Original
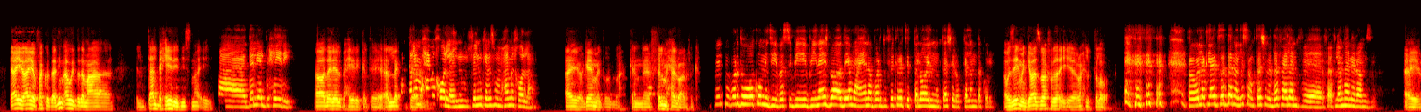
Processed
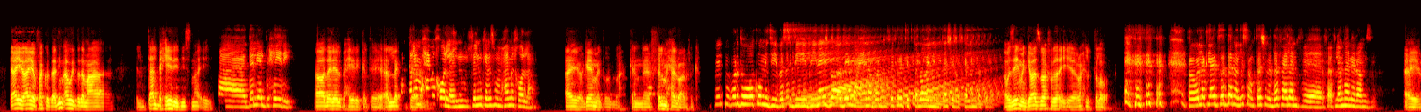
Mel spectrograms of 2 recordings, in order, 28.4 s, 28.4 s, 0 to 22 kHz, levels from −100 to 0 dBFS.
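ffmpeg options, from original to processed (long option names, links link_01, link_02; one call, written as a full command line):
ffmpeg -i in.wav -filter_complex "[0:a]asettb=1/sr,asplit=3[link_01][link_02][link_03];[link_01]atrim=end=15.504[link_04];[link_02]atrim=start=15.5:end=20.12,asetpts=PTS-STARTPTS,afade=type=in:duration=0.004:curve=qsin,afade=type=out:start_time=4.616:duration=0.004:curve=qsin,asplit=8[link_05][link_06][link_07][link_08][link_09][link_10][link_11][link_12];[link_06]adelay=115,afreqshift=82,volume=-8dB[link_13];[link_07]adelay=230,afreqshift=164,volume=-12.7dB[link_14];[link_08]adelay=345,afreqshift=246,volume=-17.5dB[link_15];[link_09]adelay=460,afreqshift=328,volume=-22.2dB[link_16];[link_10]adelay=575,afreqshift=410,volume=-26.9dB[link_17];[link_11]adelay=690,afreqshift=492,volume=-31.7dB[link_18];[link_12]adelay=805,afreqshift=574,volume=-36.4dB[link_19];[link_05][link_13][link_14][link_15][link_16][link_17][link_18][link_19]amix=inputs=8:normalize=0,atrim=end_sample=203742[link_20];[link_03]atrim=start=20.116[link_21];[link_04][link_20]acrossfade=duration=0.004:curve1=hsin:curve2=qsin[link_22];[link_22][link_21]acrossfade=duration=0.004:curve1=qsin:curve2=hsin,asplit=2[link_23][link_24];[link_23]atrim=end=2.08,asetpts=PTS-STARTPTS,afade=type=out:start_time=2.076:duration=0.004:curve=hsin:silence=0.0707946[link_25];[link_24]atrim=start=2.08,asetpts=PTS-STARTPTS,afade=type=in:duration=0.81:silence=0.0707946[link_26];[link_25][link_26]concat=n=2:v=0:a=1" out.wav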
